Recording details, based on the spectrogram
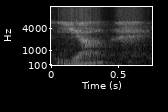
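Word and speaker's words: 屋: next we come to this kanji here it's pronounced y there it is ya and when it's put after a product it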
